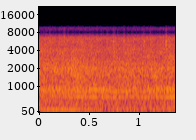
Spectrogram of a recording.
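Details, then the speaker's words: 1963 Chevrolet Impala SS V8: steady airy hiss at idle from small passenger-side exhaust leak, probably just the gasket, nothing thought cracked. "you can hear it hissing a little bit probably just the gasket I don't think anything's cracked"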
